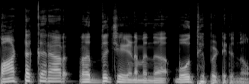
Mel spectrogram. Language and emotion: Malayalam, neutral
